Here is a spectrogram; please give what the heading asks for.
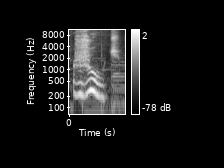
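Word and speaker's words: chrząszcz: ч ч і і маємо слово жуч воно дійсно звучить по-польськи так шиплячо твердо дещо в кінці вже м'ягко так тобто маємо оцю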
